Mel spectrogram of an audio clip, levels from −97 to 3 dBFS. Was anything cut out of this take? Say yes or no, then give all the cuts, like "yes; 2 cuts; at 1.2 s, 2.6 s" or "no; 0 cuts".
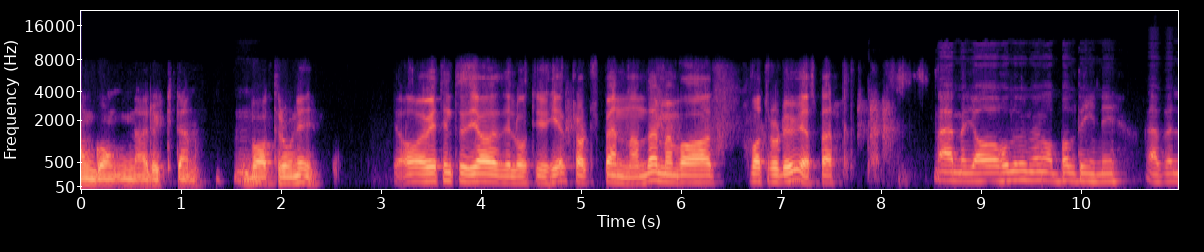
no; 0 cuts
